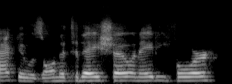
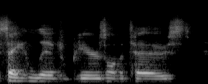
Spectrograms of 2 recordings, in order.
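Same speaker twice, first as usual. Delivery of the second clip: normal talking voice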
